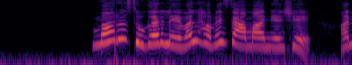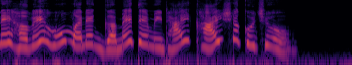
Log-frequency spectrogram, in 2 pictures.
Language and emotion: Gujarati, happy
